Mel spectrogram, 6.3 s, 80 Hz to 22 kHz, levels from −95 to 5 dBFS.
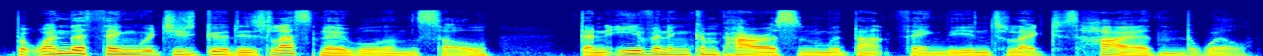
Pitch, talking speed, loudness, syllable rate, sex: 140 Hz, 255 wpm, -22 LUFS, 6.1 syllables/s, male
